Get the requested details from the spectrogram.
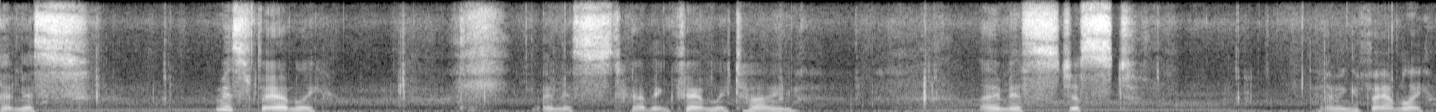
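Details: Adult woman with stuttering that she says comes on when she is stressed, occurring during grief after her mother's death.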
